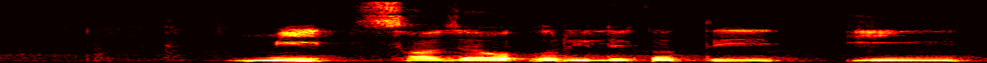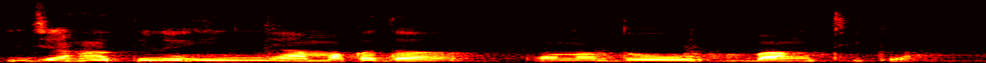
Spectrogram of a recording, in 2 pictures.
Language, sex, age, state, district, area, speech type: Santali, male, 18-30, West Bengal, Malda, rural, read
